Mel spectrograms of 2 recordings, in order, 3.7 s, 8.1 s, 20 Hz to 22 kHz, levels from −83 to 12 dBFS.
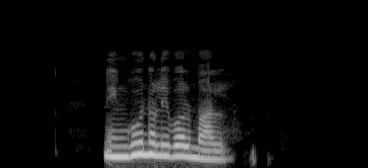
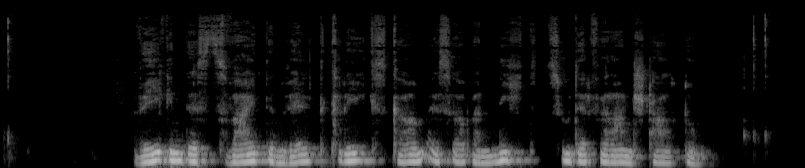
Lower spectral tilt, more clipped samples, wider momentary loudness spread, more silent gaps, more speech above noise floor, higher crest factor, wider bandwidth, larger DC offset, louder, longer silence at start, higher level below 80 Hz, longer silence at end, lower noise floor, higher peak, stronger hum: first, -10 dB/octave vs -7.5 dB/octave; neither; about the same, 13 LU vs 13 LU; neither; first, 72 dB vs 64 dB; about the same, 16 dB vs 18 dB; second, 5 kHz vs 16 kHz; neither; first, -16 LUFS vs -26 LUFS; second, 1.05 s vs 1.35 s; about the same, -64 dBFS vs -62 dBFS; first, 1.4 s vs 1 s; about the same, -87 dBFS vs -90 dBFS; first, -4 dBFS vs -10 dBFS; neither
